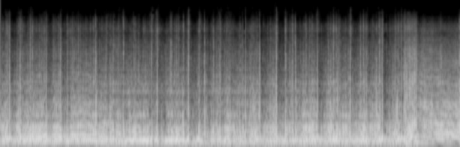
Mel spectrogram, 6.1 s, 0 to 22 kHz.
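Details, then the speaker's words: Kawasaki S1 550 four-cylinder motorcycle engine, first startup at a friend's house: loud, busy roar held at a steady fast idle with quick blips near the end, even and healthy; normal running. "i thought i'd put a little clip of the previous video with the first startup at my friend henry's house it was so loud and the mesmerizing sound is ringing in my ears even today"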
